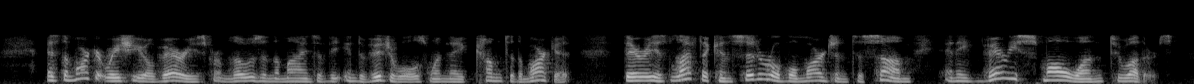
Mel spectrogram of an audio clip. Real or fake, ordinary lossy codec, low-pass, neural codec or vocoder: real; AAC, 16 kbps; 7.2 kHz; none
